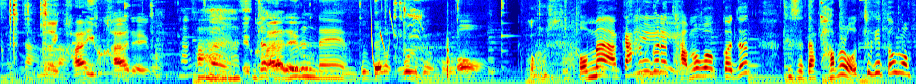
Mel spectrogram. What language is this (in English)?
Korean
